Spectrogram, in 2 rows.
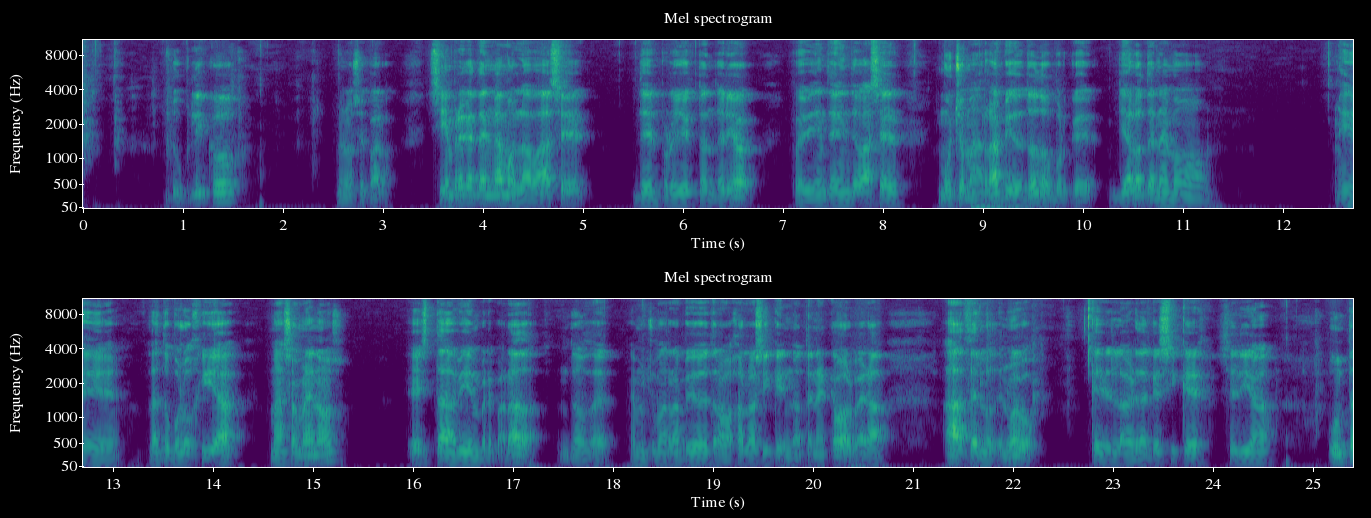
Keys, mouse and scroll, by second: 0.7 shift+d, 1.1 right click, 1.5 p, 2.1 Tab, 2.5 right click, 2.7 right click, 3.7 right click, 3.9 right click, 4.2 right click, 4.4 right click, 4.7 right click, 4.9 right click, 5.3 right click, 5.5 right click, 9.2-12.8 drag, 14.0-17.2 drag, 18.6-24.8 ctrl+middle drag, 20.4 Tab, 21.1 a, 23.2 Tab, 24.4 f, 24.8 click.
